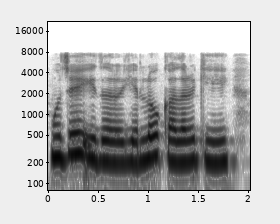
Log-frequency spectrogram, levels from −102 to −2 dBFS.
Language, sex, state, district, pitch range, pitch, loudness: Hindi, female, Arunachal Pradesh, Lower Dibang Valley, 205-240 Hz, 210 Hz, -12 LUFS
